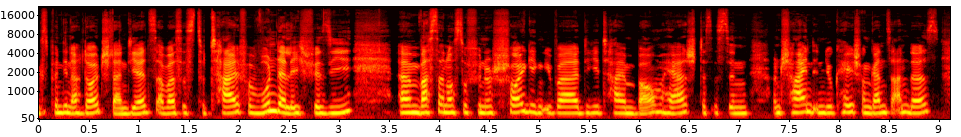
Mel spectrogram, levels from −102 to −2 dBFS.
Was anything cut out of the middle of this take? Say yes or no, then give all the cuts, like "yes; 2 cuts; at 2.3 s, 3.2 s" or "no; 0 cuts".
no; 0 cuts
